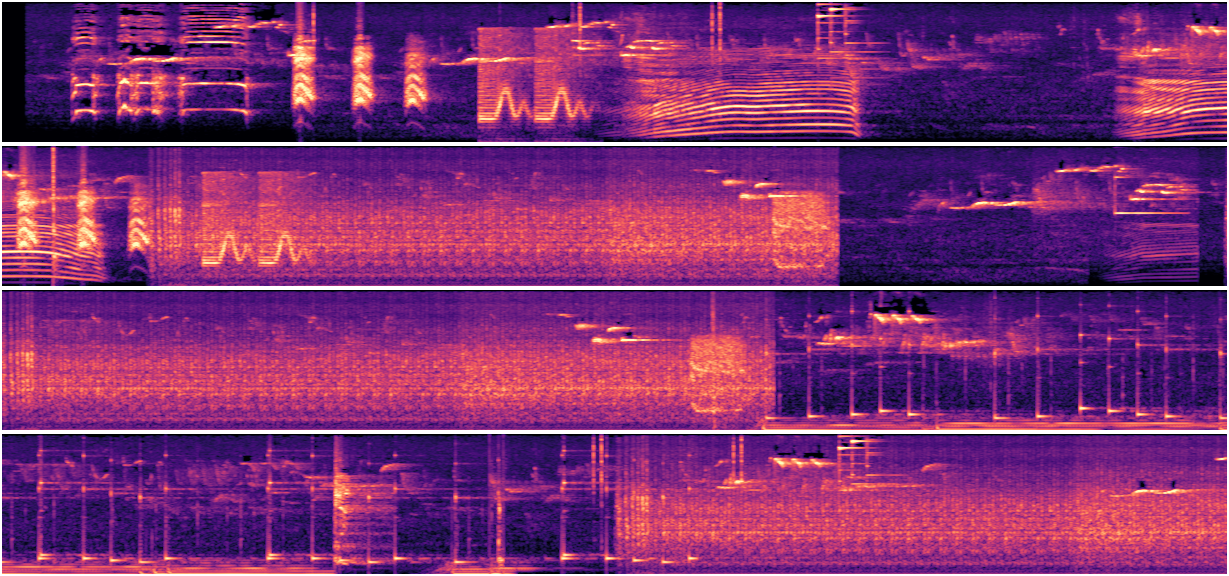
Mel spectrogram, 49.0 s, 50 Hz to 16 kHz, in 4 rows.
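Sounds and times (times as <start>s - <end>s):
cow mooing: 6.3s - 8.6s
steady engine running: 13.8s - 20.0s, 43.2s - 49.0s.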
